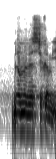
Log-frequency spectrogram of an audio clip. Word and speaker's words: Nomen Mysticum: if I'm pronouncing it right, your Nomen Mysticum name? – Nomen Mysticum, yes.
